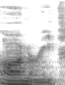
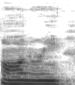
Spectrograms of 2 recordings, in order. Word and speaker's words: Henri: depression fred tropical storm grace and tropical storm honoree yes that's how you pronounce it it's not henry it's henry an honoree is located just south of bermuda at the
